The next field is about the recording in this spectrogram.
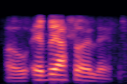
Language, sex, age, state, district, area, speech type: Odia, male, 30-45, Odisha, Nabarangpur, urban, conversation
